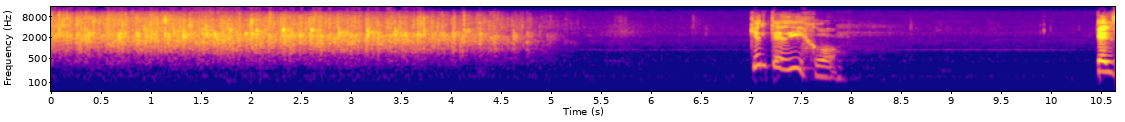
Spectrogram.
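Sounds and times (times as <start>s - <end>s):
audience applauding: 0.0s - 5.2s
speech: 7.0s - 8.0s, 10.5s - 10.6s.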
